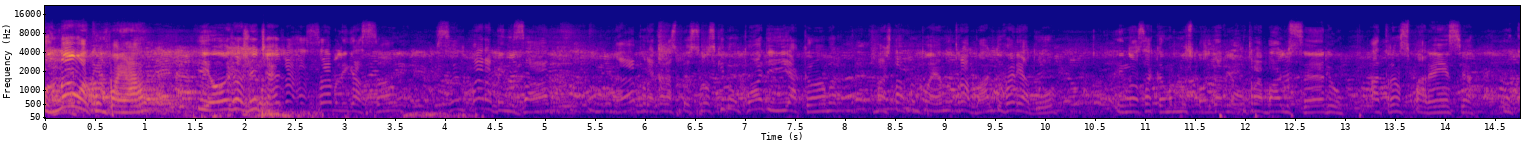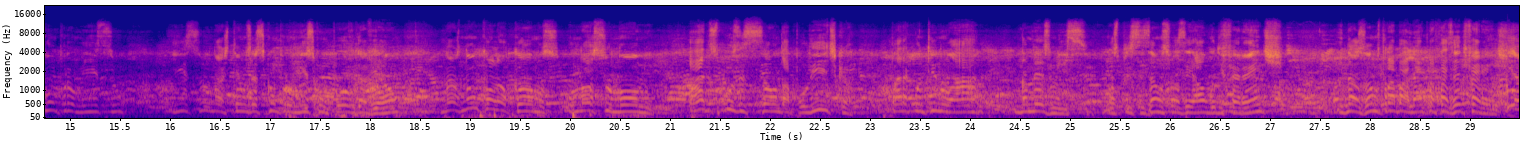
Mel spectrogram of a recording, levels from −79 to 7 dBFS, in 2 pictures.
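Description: Zipper noise at 2.14 to 2.51 s and 16.25 to 16.81 s: the level falls by roughly 10 dB, then later rises by about the same, in coarse 3 dB jumps with no smoothing. Each jump clicks, producing a fast ticking about ten times a second, then about seven, over the sound.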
